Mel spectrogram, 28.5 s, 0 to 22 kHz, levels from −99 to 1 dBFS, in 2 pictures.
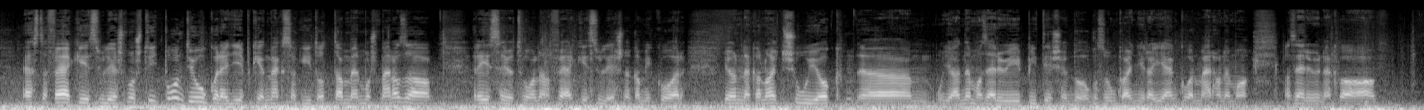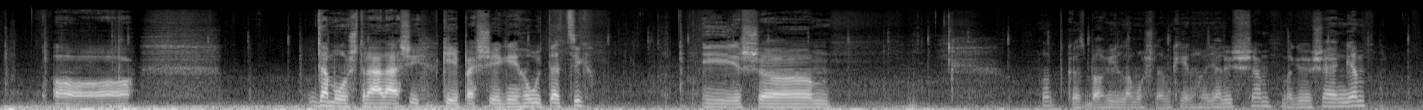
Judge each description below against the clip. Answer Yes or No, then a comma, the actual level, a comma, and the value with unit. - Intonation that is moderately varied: No, narrow, 2.2 semitones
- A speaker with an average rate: Yes, average, 120 wpm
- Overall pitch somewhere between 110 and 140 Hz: Yes, low, 120 Hz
